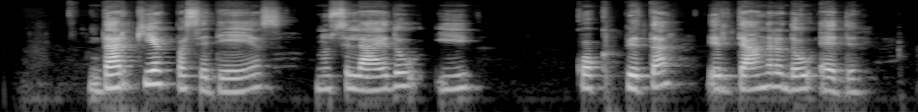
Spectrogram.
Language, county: Lithuanian, Vilnius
